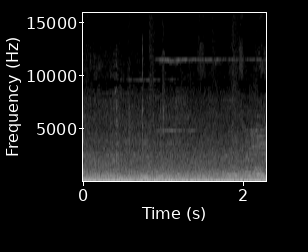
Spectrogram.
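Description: Steady city road-traffic noise, heaviest at the low end, with faint voices of passers-by.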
